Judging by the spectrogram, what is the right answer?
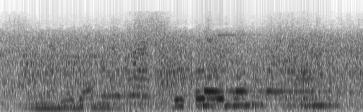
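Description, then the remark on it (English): An airplane engine drones steadily throughout, a buzzing, harmonic hum whose pitch wavers and steps slightly, swelling a little louder toward the middle before settling again. “The plane sound, we all love.”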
